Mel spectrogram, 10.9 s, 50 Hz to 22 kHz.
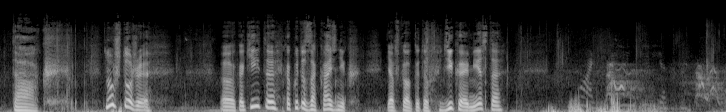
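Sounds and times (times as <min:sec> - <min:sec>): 
speech: 0:00.2 - 0:01.0, 0:01.6 - 0:02.4, 0:03.3 - 0:07.6, 0:08.5 - 0:09.4
small dog barking and yipping: 0:09.1 - 0:09.6, 0:10.4 - 0:10.8.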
